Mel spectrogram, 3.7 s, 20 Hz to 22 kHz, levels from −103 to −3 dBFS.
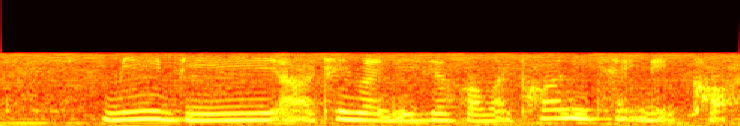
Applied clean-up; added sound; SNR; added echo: none; none; none; none.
